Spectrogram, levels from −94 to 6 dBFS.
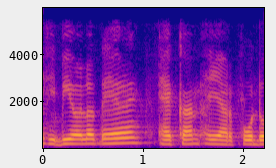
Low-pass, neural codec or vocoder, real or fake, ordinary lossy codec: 5.4 kHz; codec, 16 kHz, 1 kbps, FunCodec, trained on LibriTTS, 50 frames a second; fake; none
